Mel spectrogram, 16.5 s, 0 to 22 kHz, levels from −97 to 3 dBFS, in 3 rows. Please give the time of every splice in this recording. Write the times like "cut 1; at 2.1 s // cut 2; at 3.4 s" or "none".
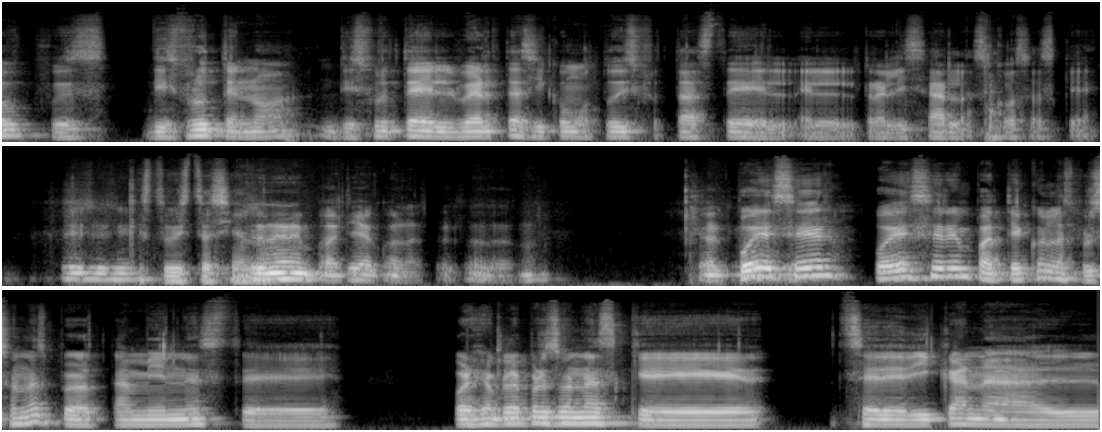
none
